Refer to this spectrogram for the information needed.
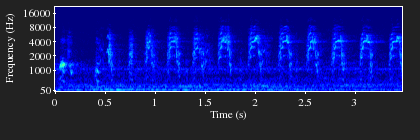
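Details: A single chukar partridge in spring, on patchy snow-covered ground at the start of the hunting season, gives a fast series of harsh, clucking chuk notes, about three or four a second, over faint background hiss.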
